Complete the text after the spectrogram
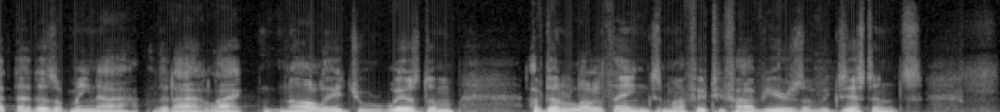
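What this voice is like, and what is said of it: Southern West Virginia accent. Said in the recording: “I do have an accent. I'm from southern West Virginia”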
